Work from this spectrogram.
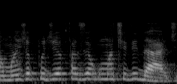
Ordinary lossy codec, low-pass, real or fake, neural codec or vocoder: none; 7.2 kHz; fake; vocoder, 44.1 kHz, 128 mel bands every 256 samples, BigVGAN v2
